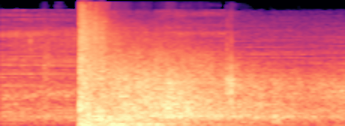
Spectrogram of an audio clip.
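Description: A single loud, booming gunshot sound effect in a Resident Evil story reading, cracking sharply and then rolling into a long echoing tail, with a faint second report afterward.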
